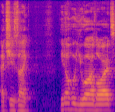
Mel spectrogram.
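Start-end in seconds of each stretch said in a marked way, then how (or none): 1.2-2.3 put-on upset voice. Retelling what an arts teacher said after a compliment: imitating an upset teacher. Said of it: "she got so upset".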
